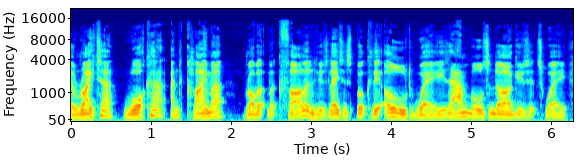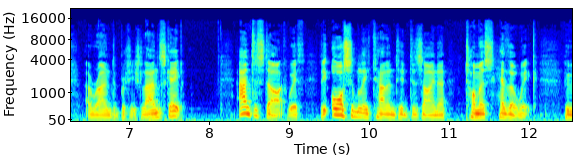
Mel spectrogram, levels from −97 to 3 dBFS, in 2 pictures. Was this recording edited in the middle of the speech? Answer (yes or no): yes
